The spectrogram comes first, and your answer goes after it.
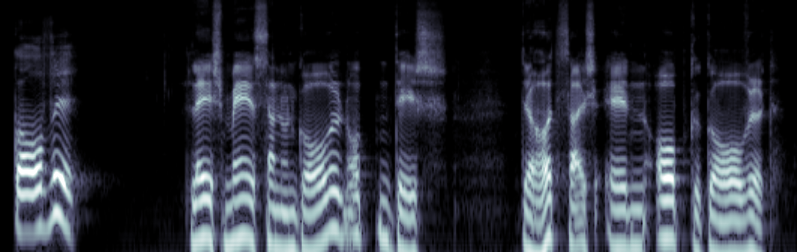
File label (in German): "goawel", wittlich; das wittlicher woerterbuch; woerterbuch vertonung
